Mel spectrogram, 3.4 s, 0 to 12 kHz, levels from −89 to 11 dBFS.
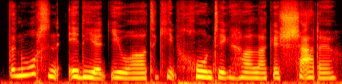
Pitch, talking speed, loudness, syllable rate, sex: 190 Hz, 230 wpm, -20 LUFS, 5.5 syllables/s, female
